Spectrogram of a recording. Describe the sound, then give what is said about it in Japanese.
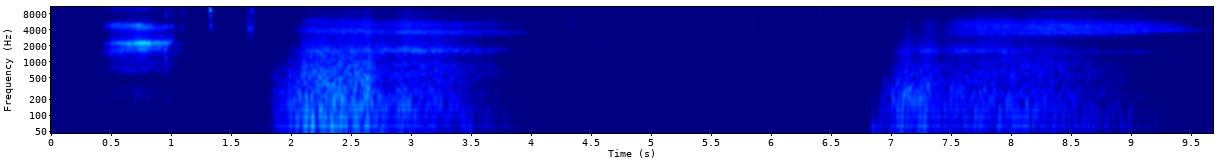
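A short puff, then two long, warm exhalations blown softly into the ear and down along the neck, airy and hissing, with a few seconds of silence between them and no talking. “耳元から首筋にかけて温かい吐息が伝わるとたまらんじゃろう。”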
